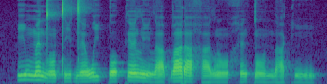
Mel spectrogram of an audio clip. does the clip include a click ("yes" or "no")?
no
